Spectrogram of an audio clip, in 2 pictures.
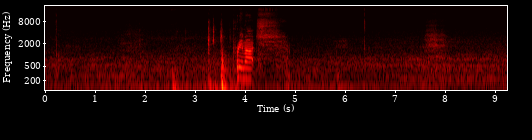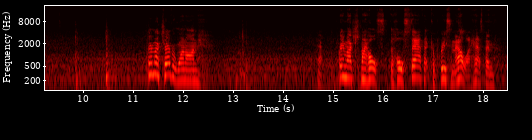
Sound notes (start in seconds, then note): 3.1 bedroom door closes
